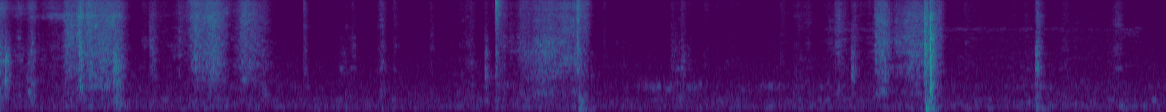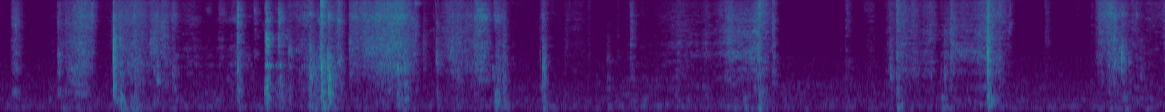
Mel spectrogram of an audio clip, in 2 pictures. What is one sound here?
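A pen scratches and squeaks across paper in short strokes.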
